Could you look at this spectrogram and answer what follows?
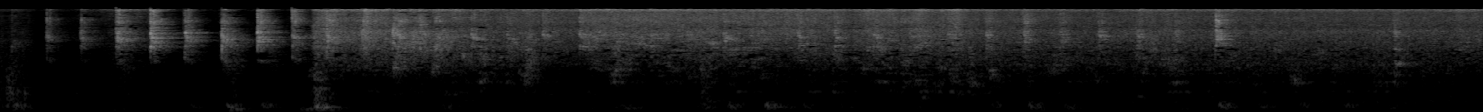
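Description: A few light knocks, then a kitchen tap starts running into a stainless steel sink about a second and a half in, the water running steadily with hands working under it.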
